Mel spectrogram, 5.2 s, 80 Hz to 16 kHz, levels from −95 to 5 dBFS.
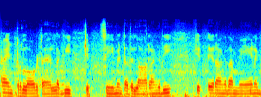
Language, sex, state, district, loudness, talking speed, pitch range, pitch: Punjabi, male, Punjab, Fazilka, -14 LUFS, 150 wpm, 110-120 Hz, 115 Hz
